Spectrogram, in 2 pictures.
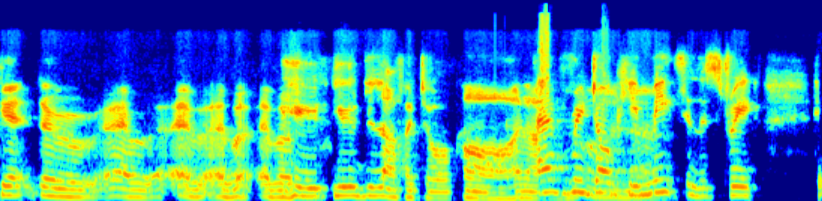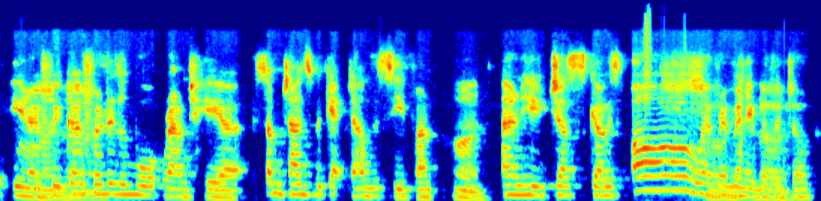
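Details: Adult speaker; ordinary speech.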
